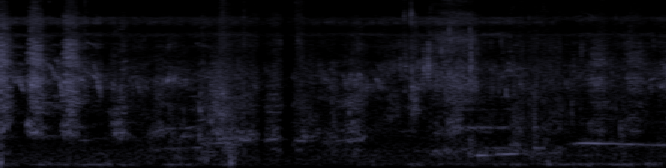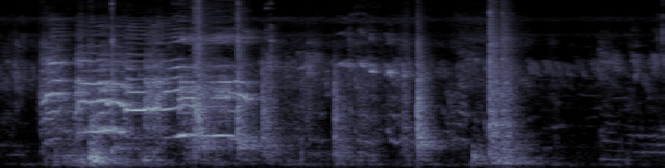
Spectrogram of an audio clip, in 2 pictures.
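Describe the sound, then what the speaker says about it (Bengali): Native chickens on a farm, thirteen days old, make soft clucks and chirps at first, then a loud burst of squawking and crowing about halfway through, close by and rising and falling. "আর এখানে আছে আমার দেশি মুরগি"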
